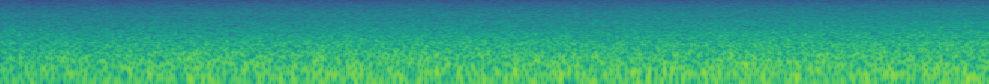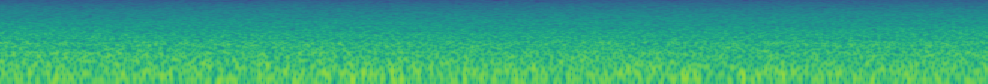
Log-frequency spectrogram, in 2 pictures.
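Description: Steady, dense wash of sea waves on a secluded beach as the tide comes in, a continuous loud roar with no breaks or voices.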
